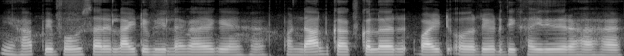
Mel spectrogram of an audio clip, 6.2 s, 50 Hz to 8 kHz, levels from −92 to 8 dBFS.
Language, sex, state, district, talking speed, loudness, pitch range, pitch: Hindi, male, Jharkhand, Palamu, 180 wpm, -20 LUFS, 140-145 Hz, 145 Hz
